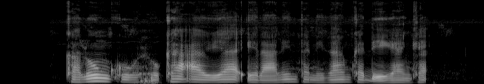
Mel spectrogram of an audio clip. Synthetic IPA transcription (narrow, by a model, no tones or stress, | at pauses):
kɐluŋkʰʊħʊkaʔa̰wjaʔɪlaːlɪnt̪ɐnɪðaːmkɐɗɛːɣaŋkʰɐ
